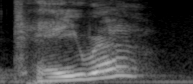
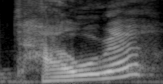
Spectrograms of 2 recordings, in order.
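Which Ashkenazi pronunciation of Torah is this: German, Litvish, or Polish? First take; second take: Litvish; German. First: It is said with Litvish Ashkenazi pronunciation. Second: It is said with German Ashkenazi pronunciation. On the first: "which is the Litvischer pronunciation" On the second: "which is the German pronunciation"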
